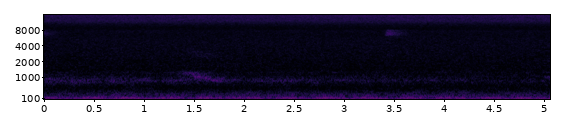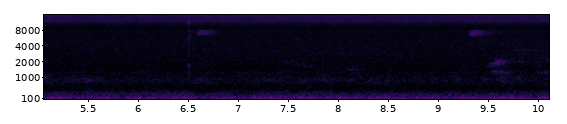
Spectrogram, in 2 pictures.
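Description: A quiet, steady low hum, with a few faint, brief high squeaks over it.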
